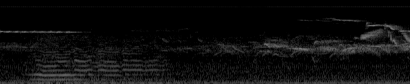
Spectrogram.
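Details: A tree bumblebee (Bombus hypnorum) in UK woodland gives a brief, low, humming buzz, followed by thin high chirps from birds.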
